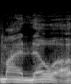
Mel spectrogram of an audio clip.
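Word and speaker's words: Mauigoa: Maioa, apparently. Apparently it's a Noah. I didn't realize that until yesterday, but that's what we were told, Maioa.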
